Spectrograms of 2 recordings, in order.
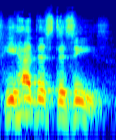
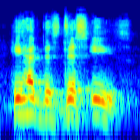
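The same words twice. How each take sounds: First: Said in the usual way. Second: "dis-ease" split in two, slow, with an s sound; slow "dis-ease" with a clear break. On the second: Shown as a demonstration. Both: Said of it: "He had this dis-ease".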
